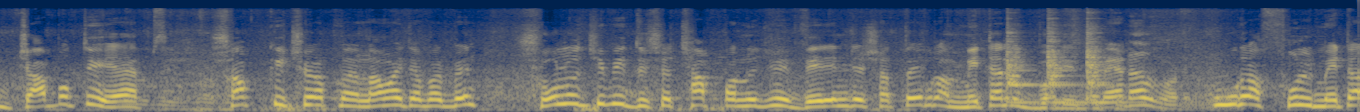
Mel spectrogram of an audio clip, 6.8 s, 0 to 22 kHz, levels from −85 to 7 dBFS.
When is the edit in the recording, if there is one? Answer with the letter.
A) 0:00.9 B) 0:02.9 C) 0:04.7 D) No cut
C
